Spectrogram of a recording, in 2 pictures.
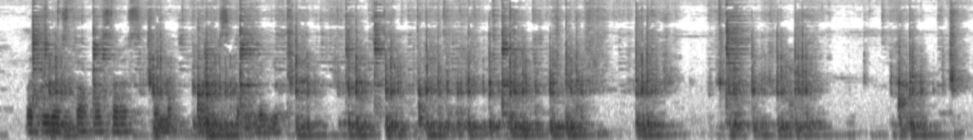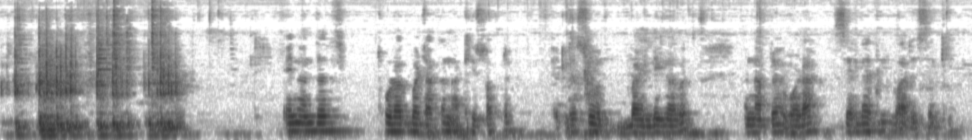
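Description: Hands stir and rustle soaked grains in a metal bowl.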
